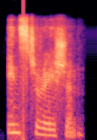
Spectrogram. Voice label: "instauration", Indian

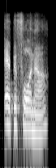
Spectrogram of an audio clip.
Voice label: "epifauna", Indian

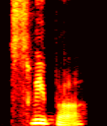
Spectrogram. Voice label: "sweeper", Indian

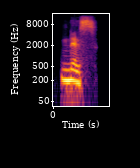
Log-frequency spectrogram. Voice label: "ness", Indian

